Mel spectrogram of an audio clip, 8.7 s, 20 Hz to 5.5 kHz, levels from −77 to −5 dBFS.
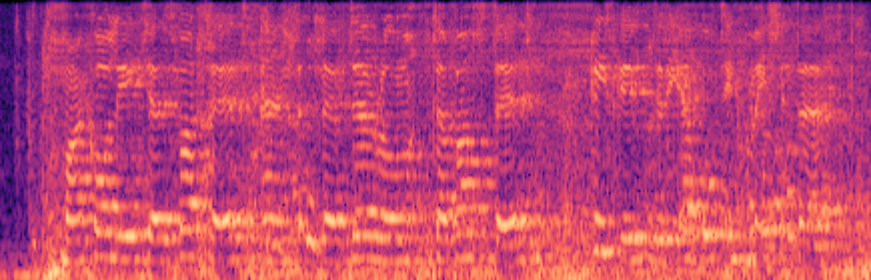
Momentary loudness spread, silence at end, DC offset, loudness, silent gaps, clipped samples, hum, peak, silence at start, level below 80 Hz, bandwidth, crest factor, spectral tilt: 3 LU; 0 s; 0.7%; -14 LUFS; none; under 0.1%; none; 0 dBFS; 0 s; -26 dBFS; 5.4 kHz; 14 dB; -5.5 dB/octave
